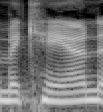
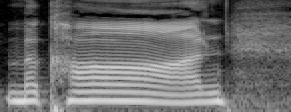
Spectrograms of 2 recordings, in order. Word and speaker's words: Macan: for this vehicle and I keep calling it The McAn and I had somebody on Tik Tok go it's called the mcon so I know I'm pronouncing it incorrectly but I'm going to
